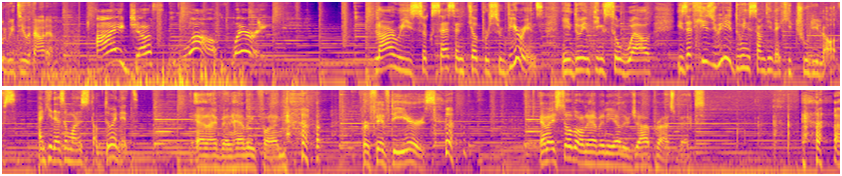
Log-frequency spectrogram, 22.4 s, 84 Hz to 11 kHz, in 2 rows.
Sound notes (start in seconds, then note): 14.3 laughs; 21.2 laughs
